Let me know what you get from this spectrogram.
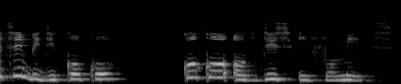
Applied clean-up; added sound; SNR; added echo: none; none; none; none.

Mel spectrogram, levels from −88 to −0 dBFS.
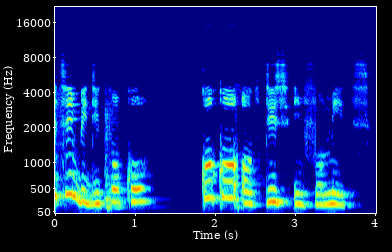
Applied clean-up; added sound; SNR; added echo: neural mask model DeepFilterNet 3.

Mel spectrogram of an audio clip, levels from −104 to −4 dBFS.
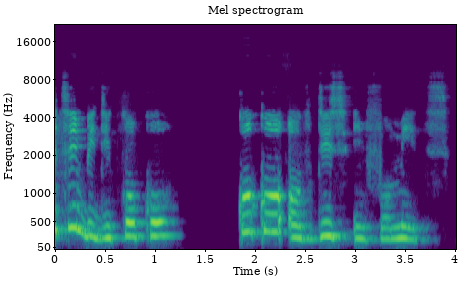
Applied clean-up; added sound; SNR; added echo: neural mask model Resemble Enhance denoiser.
